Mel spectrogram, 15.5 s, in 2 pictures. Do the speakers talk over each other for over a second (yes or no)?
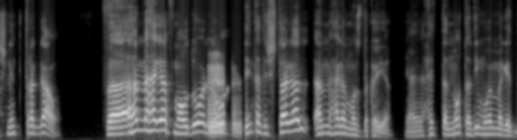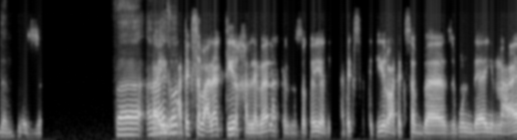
no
